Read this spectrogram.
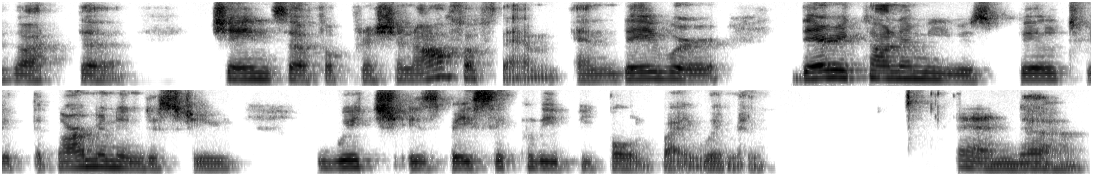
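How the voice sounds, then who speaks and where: A middle-aged Bangladeshi activist presents slides in a livestream talk over a video call from a room at home, speaking earnestly with many fillers and restarts. Her voice sits low, gravelly and darkish, picked up by a webcam microphone.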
